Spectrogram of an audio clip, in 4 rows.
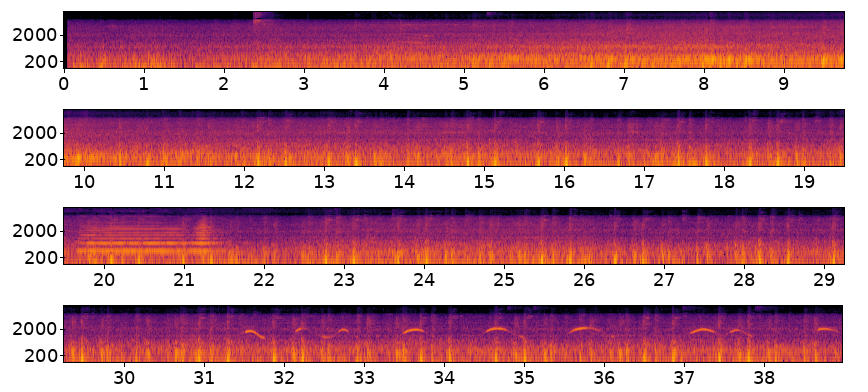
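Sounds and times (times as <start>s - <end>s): train passing at speed: 0.0s - 38.9s
wheels clacking over rail joints: 6.6s - 38.9s
train horn blast: 19.6s - 21.7s.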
